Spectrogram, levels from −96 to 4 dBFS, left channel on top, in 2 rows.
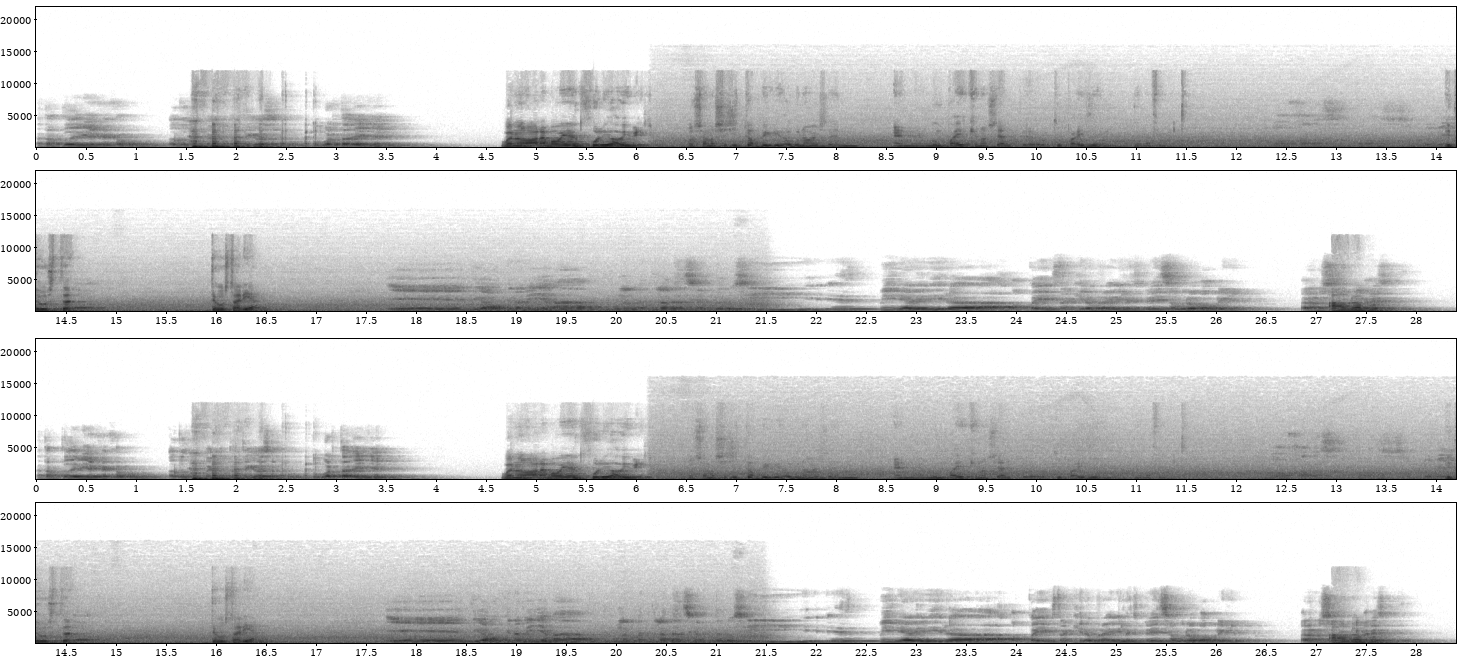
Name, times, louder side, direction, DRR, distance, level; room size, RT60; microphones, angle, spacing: voice 1, 0.1-1.0 1.3-3.5 12.1-14.3 14.5-14.7 17.3-22.3 22.6-26.2 26.8-27.7, right 1 dB, 65° right, -2 dB, 2.2 m, -27 dB
voice 2, 1.5-2.3 4.7-6.1 6.5-8.3 8.6-11.4 14.1-14.6 15.9-16.5 21.8-21.9 27.1-27.6, left 2 dB, 15° left, 9 dB, 0.3 m, -20 dB
sound 1, 6.1-21.5, right 1 dB, 85° right, 1.9 m, -31 dB
8.9 x 7.0 x 3.7 m, 1.0 s
head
